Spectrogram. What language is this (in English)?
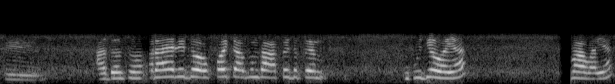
Santali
